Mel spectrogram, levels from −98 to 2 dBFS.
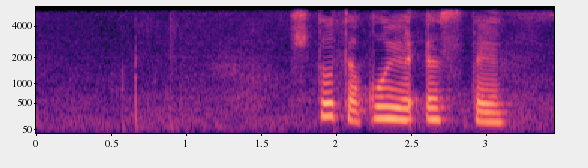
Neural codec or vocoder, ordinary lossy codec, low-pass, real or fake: codec, 44.1 kHz, 3.4 kbps, Pupu-Codec; none; 5.4 kHz; fake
